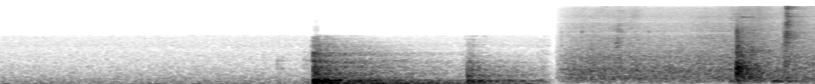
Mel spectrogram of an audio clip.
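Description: A hollow thump about one and a half seconds in, dying away over about a second, then a lighter knock: a light cup flyer, two cups taped bottom to bottom, hitting the hard floor and bouncing. A short click near the end.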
